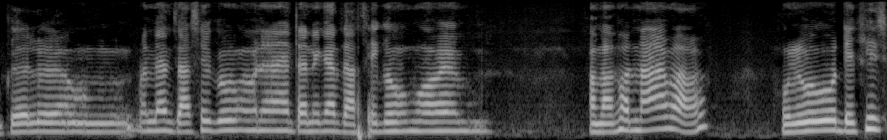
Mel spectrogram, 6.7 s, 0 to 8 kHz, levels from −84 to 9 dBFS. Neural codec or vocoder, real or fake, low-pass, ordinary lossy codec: codec, 16 kHz, 2 kbps, FreqCodec, larger model; fake; none; none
